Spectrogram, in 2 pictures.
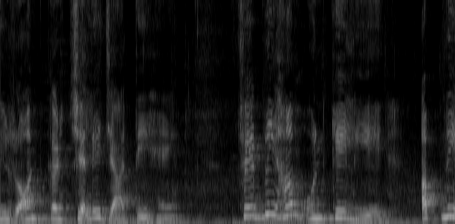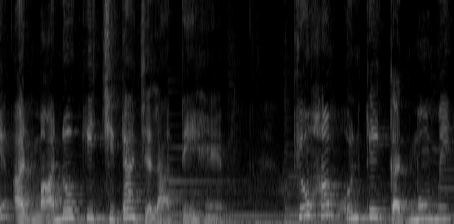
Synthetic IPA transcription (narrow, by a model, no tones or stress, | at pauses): ẽɾɔ̃ːnd̪kɐɾt͡ʃɐled͡ʒa̰ːt̪eɦɛ̰̃ː | fɪɾbʱiɦɐmʊnkelie | ɐpneʔɐɾmaːnõkit͡ʃɪt̪at͡ʃɐla̰ːt̪eɦɛ̰̃ː | kjõːɦɐmʊnkekɐɖmõmẽ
